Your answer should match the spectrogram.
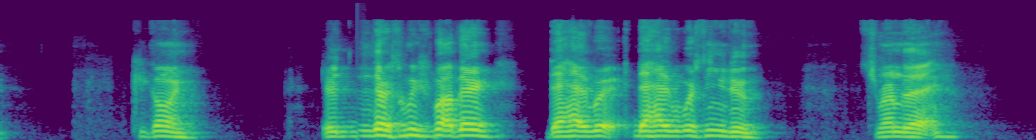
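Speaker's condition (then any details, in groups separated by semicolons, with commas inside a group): Generalized dystonia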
